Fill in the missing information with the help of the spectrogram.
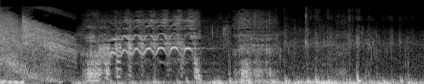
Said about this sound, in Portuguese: Era cavalo.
